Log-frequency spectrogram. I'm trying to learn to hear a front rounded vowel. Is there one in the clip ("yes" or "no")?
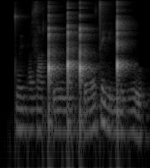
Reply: no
